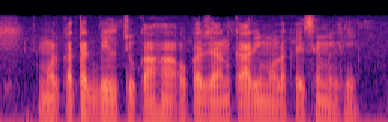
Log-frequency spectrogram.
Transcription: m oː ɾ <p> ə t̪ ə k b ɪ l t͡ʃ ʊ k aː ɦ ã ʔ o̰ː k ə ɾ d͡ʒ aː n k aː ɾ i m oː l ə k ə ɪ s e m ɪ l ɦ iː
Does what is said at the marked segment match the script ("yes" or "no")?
no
